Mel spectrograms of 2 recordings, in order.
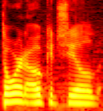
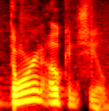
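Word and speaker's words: Thorin Oakenshield: what we got here all right you said Thor Oak Shield LOL am I messing up the name am I not saying it right Thoren Oaken Shield yeah oh you You misspelled it that's the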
